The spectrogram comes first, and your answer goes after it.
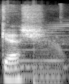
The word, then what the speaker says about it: Geis: It's pronounced Gesh. Yeah. Oh god, yeah. I was just about to jump in with that as well. So in case you need a refresher, Gesh is the story of a kingdom in need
